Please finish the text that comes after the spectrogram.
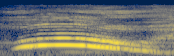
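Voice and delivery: loud high whoop of relief. Real, not acted. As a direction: cheer as the set ends. Celebrating finishing the ab set.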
